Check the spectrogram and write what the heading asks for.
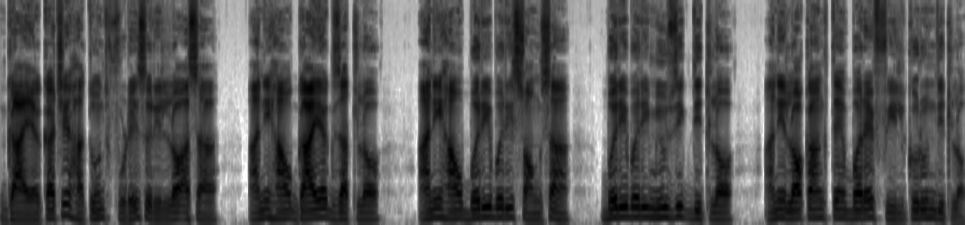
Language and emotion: Goan Konkani, neutral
